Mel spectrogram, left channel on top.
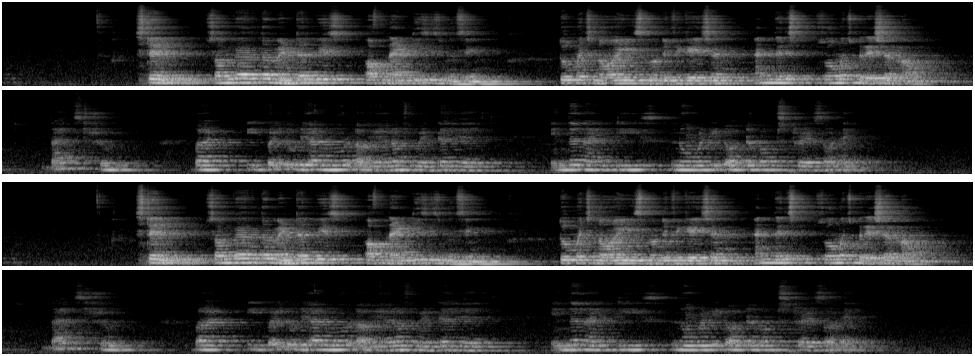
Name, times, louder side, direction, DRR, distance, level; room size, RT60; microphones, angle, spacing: voice 1, 1.3-5.1 5.6-9.3, equal, 10° right, -1 dB, 0.4 m, -21 dB
voice 2, 10.2-11.0 11.6-11.9 12.1-14.6 15.2-18.2, left 1 dB, 55° left, -2 dB, 0.7 m, -26 dB
4.6 x 3.3 x 2.5 m, 1.2 s
head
